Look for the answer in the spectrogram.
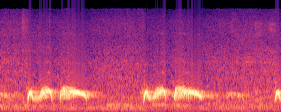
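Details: Spotted dove in the 'hạp bổi' voice for stimulating decoys. Repeated mellow phrases of two short notes and a longer falling coo, nearly two per four seconds, ending as another phrase begins.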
